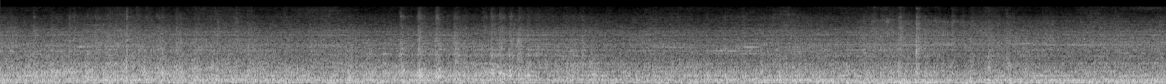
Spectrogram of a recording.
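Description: Covered hopper cars of a grain train rolling past close by: a steady rumble of steel wheels on rail, with a few clicks of wheels over the rail.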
